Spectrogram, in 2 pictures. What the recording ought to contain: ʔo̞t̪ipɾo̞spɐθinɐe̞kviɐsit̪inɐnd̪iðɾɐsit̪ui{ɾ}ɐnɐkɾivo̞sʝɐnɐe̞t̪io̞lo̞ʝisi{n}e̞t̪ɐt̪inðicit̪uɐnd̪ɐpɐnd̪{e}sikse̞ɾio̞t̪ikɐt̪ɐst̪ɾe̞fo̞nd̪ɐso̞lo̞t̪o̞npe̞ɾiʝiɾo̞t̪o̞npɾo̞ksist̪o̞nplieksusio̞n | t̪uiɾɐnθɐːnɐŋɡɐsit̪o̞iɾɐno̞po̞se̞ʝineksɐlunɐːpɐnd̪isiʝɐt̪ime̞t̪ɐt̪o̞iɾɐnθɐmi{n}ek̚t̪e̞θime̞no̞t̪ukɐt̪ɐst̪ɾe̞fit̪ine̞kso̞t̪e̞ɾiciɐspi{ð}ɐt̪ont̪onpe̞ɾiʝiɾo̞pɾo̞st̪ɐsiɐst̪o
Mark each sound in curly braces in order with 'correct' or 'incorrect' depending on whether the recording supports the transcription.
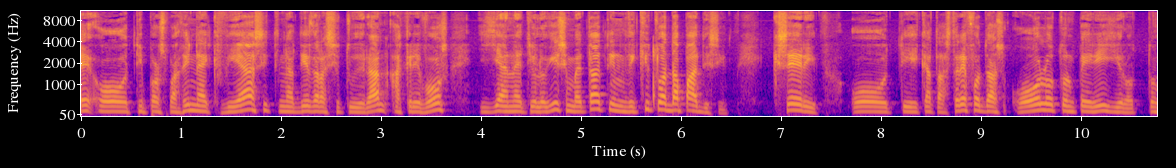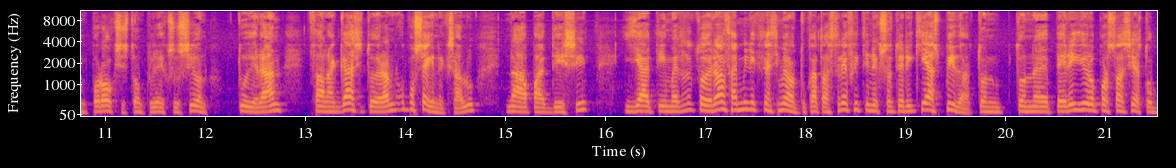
correct, incorrect, incorrect, correct, correct

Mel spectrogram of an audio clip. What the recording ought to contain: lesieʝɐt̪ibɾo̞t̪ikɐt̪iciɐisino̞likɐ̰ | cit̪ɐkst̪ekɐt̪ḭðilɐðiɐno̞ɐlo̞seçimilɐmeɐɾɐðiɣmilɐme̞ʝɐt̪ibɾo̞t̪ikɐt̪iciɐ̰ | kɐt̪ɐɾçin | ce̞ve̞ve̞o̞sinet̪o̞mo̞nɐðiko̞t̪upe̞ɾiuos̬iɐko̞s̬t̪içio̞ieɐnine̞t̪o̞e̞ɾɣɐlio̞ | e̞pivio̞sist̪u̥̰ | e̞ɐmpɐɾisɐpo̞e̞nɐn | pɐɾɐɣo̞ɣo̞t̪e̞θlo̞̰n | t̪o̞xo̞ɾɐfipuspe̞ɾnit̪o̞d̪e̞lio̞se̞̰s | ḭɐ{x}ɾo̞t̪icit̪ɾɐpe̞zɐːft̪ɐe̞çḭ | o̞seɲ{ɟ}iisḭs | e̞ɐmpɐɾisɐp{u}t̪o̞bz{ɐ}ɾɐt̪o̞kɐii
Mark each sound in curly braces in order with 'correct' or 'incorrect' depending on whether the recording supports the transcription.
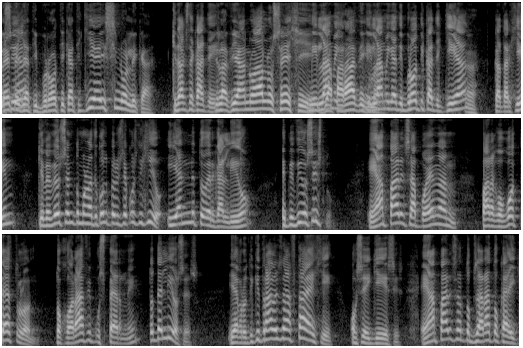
incorrect, correct, incorrect, correct

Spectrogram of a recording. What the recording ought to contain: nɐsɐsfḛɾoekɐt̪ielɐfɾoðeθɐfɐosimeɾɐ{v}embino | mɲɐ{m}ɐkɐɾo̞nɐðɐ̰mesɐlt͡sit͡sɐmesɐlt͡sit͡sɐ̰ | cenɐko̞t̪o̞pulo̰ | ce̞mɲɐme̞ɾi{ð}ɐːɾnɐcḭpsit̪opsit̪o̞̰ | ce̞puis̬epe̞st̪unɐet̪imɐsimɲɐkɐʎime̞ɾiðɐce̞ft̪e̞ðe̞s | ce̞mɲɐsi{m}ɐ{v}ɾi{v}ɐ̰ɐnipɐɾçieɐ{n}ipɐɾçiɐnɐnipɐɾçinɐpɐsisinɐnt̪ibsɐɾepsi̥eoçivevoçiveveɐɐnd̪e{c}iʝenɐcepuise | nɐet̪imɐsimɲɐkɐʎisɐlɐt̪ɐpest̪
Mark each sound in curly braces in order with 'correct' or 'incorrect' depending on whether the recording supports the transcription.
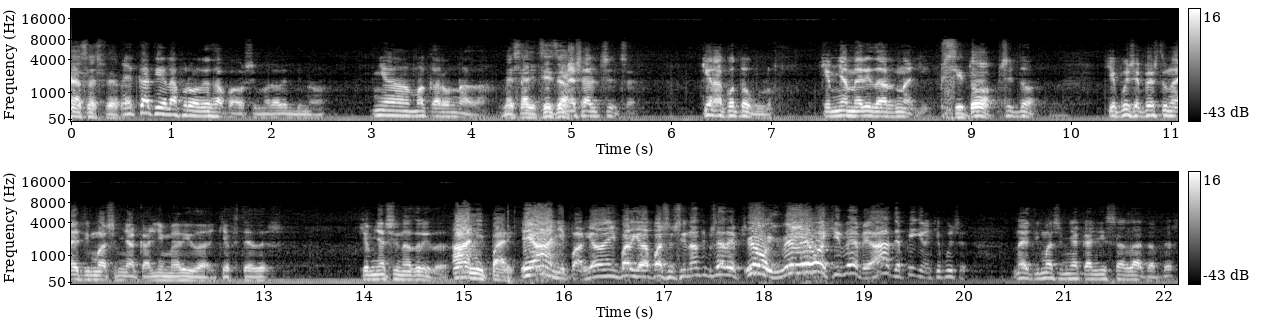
incorrect, correct, correct, incorrect, incorrect, incorrect, correct, incorrect

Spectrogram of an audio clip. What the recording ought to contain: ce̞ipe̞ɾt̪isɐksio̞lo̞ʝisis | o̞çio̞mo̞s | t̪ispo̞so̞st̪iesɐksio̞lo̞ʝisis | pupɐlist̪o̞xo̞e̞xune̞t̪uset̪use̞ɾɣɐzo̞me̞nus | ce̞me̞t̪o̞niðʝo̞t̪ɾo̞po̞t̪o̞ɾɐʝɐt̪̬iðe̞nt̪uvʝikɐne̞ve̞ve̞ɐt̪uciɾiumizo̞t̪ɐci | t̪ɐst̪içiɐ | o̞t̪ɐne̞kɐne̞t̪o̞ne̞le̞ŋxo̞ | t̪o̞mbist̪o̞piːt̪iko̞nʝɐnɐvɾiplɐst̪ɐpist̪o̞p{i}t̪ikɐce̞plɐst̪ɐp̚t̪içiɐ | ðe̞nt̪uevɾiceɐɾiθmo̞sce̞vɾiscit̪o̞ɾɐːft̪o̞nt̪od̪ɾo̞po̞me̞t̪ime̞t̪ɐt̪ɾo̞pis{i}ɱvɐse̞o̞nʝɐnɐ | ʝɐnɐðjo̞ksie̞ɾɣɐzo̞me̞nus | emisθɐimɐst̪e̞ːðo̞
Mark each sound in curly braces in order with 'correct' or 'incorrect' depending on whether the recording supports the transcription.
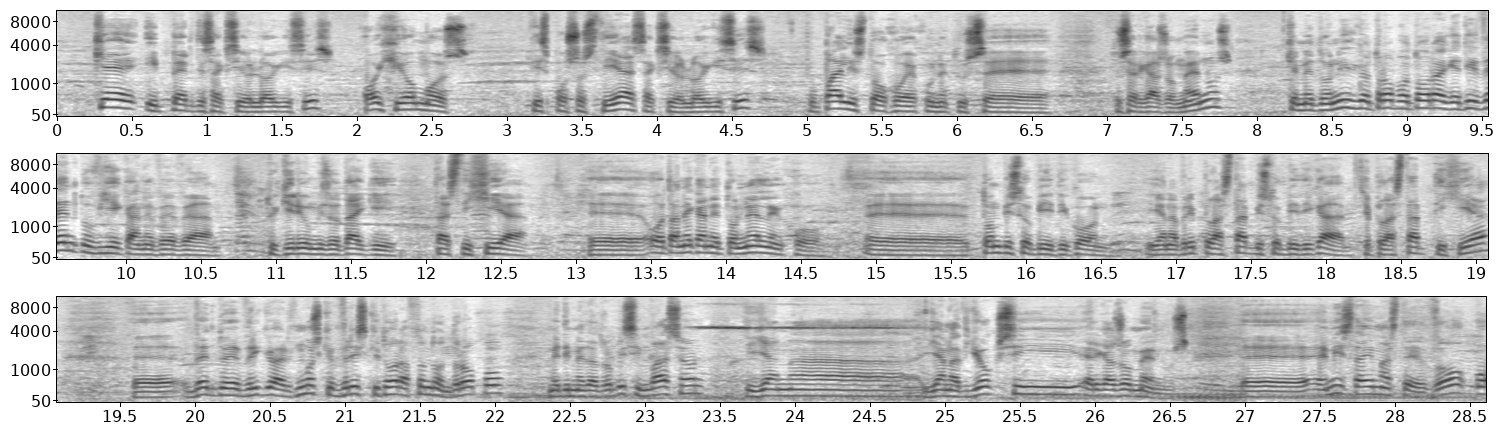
incorrect, correct

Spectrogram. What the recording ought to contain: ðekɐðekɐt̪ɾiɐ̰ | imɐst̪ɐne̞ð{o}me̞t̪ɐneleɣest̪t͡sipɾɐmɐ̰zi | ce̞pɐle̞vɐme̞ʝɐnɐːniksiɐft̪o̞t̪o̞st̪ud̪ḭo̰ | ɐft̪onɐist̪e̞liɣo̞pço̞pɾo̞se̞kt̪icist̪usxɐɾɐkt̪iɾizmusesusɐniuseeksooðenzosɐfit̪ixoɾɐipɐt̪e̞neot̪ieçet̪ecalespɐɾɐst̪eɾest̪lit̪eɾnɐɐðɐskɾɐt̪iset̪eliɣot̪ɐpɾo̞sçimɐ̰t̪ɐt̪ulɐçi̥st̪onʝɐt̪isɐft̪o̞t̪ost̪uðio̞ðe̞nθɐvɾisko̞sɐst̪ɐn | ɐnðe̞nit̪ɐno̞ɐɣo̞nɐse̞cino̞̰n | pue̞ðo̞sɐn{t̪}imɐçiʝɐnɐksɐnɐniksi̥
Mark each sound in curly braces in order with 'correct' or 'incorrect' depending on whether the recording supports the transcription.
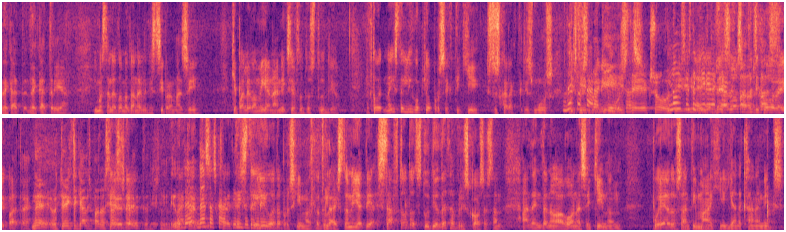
correct, correct

